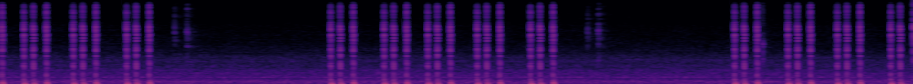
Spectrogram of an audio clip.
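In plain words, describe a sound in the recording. Electronic slot reels spin and stop with rapid bursts of sharp clicks.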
